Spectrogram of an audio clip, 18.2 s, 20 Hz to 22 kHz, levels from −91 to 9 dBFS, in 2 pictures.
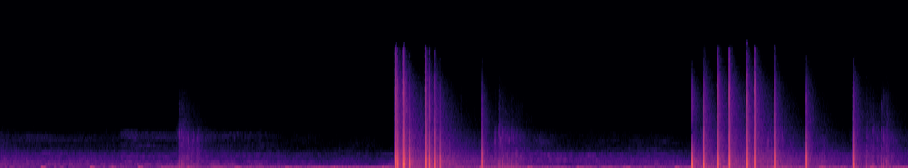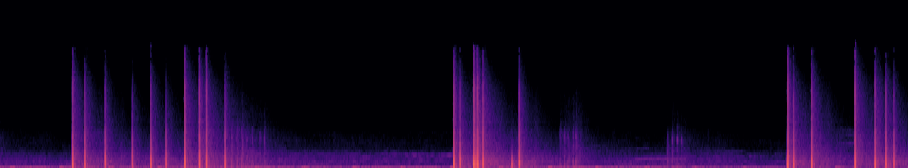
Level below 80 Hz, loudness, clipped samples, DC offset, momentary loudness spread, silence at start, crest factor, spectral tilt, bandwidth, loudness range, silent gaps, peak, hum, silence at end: -48 dBFS; -38 LUFS; under 0.1%; under 0.1%; 17 LU; 0 s; 34 dB; -4.5 dB/octave; 16 kHz; 4 LU; none; -4 dBFS; none; 0 s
